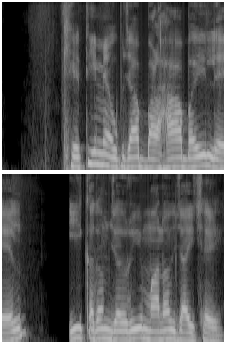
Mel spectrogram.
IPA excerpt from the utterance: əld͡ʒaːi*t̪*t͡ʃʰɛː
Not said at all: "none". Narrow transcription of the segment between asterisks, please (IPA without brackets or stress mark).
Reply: none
